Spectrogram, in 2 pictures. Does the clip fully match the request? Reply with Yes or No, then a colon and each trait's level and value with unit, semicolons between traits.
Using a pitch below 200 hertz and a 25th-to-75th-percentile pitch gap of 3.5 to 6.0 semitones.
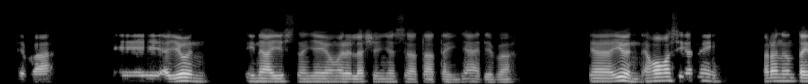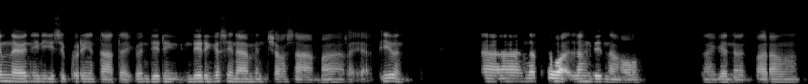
No: low, 135 Hz; average, 2.7 semitones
